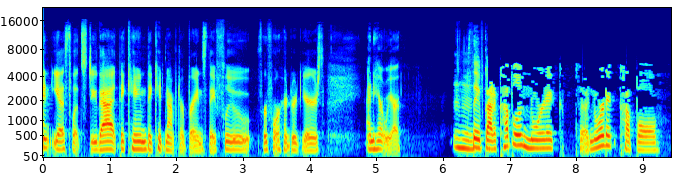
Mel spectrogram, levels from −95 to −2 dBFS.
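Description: At 6.66 s the speech drops to an adaptive stream at a lower bitrate and stays there to the end. Bandwidth fell, so playback switched to a much leaner encode, which fits a move from about 128 to 16 kbit/s MP3. Codec artefacts rise. Nothing remains above 5.6 kHz. The change is sudden, with no gap.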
